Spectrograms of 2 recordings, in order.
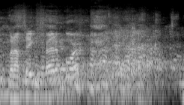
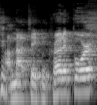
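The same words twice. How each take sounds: First: Slow, laughing, sly; tongue-in-cheek. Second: Said in the usual way. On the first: Pretend. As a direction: drag it out with a sly grin. Joke, denies then claims credit.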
